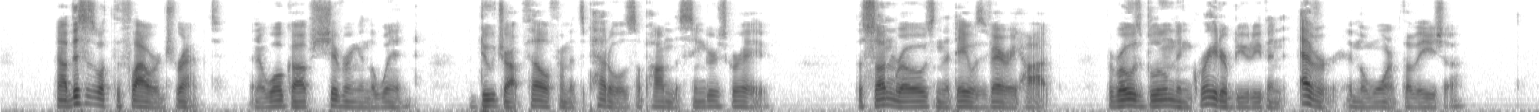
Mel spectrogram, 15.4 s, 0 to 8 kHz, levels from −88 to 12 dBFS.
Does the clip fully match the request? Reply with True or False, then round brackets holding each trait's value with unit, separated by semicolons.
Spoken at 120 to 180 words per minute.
False (195 wpm)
